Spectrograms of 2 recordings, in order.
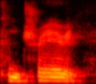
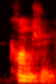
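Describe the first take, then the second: First: The stress is on the second syllable. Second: The stress is on the first syllable. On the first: A person who likes disagreeing for its own sake. "the stress is on the second syllable" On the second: The opposite of something. "first syllable stress"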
